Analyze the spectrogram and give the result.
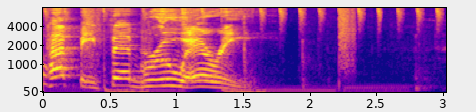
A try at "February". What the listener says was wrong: I know there's an R there but most people don't pronounce it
